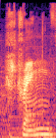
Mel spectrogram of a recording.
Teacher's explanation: A princípio, esse G ele não é pronunciado, a gente vai falar strength, tá? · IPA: /streŋθ/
